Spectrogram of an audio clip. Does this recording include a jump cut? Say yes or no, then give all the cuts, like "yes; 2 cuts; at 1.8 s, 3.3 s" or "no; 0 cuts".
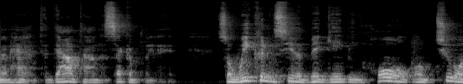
no; 0 cuts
